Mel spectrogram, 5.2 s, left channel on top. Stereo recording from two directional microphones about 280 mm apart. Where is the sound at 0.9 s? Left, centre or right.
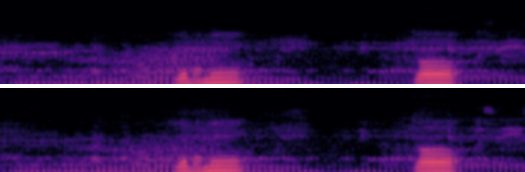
Centre; by 2.9 s right.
